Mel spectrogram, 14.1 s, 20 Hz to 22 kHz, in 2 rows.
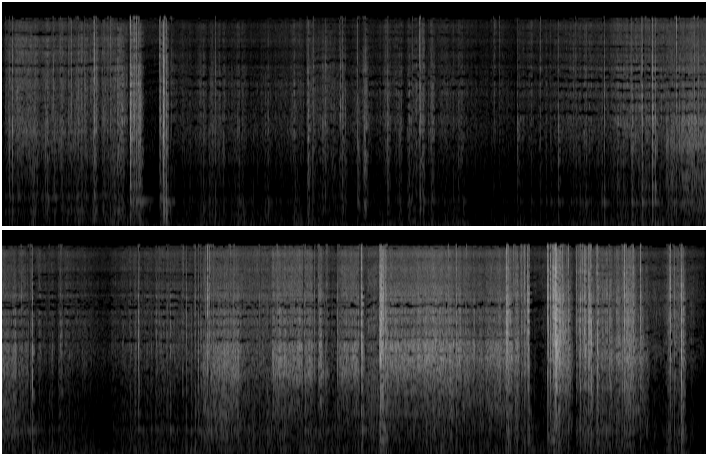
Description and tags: Queneau frot metal 13
prise de son de regle qui frotte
